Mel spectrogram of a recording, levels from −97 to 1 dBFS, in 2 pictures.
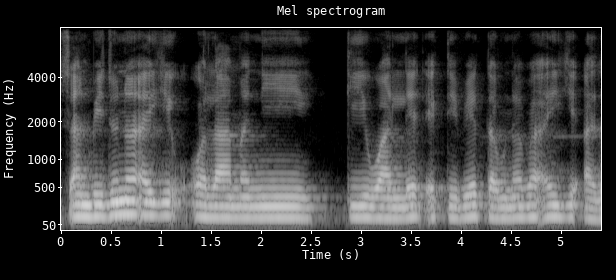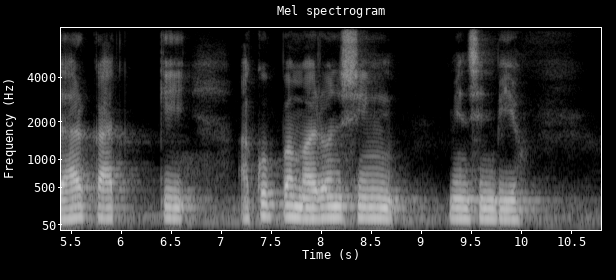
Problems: background sounds at intervals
